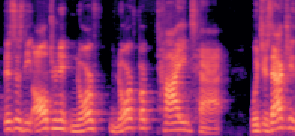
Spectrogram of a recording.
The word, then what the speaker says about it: Norfolk: of the country, but apparently you don't say folk. So, I got corrected by a whole bunch of people after I posted my video that I've been saying it wrong this whole time.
